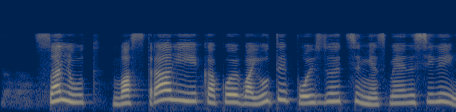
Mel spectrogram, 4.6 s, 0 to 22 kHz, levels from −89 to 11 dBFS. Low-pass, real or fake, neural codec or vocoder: 7.2 kHz; fake; codec, 16 kHz, 0.5 kbps, FunCodec, trained on Chinese and English, 25 frames a second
